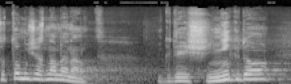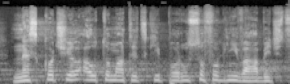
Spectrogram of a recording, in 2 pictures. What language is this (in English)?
Czech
